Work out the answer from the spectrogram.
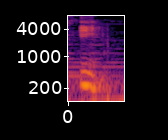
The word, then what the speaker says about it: y: which means and and we are pronouncing it e okay e ami amigo lewis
